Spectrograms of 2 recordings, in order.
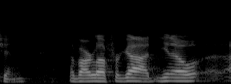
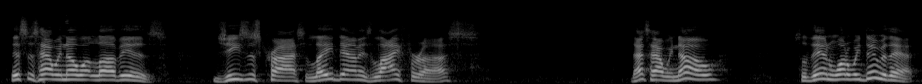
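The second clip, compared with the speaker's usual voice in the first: higher, louder, driving sermon voice; fiery preaching; 5 semitones higher, 5 dB louder than usual. Acted. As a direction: preach it with full force to the congregation. Preaching at full force.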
